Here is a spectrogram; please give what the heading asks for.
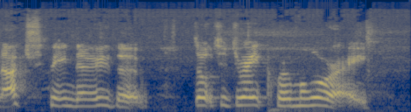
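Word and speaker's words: Ramoray: Drake Ramore. Not Ramaray.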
